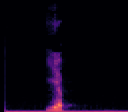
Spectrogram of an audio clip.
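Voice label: "iep8", Teochew; 烨; yè; 潮州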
